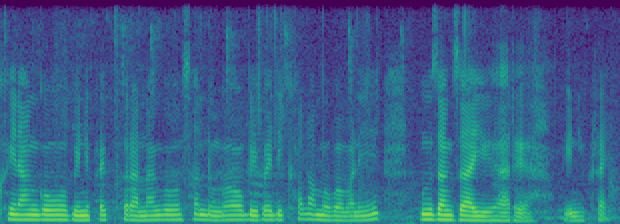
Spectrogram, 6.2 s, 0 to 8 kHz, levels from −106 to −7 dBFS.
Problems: low volume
